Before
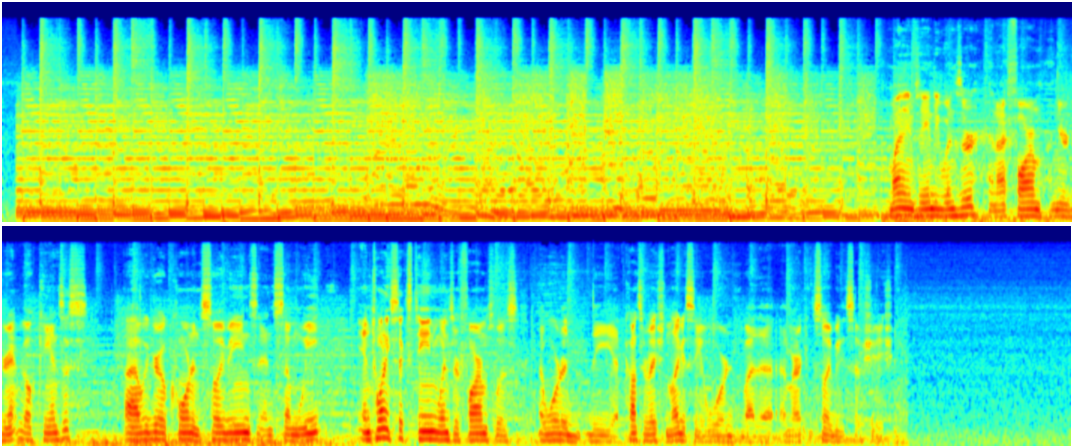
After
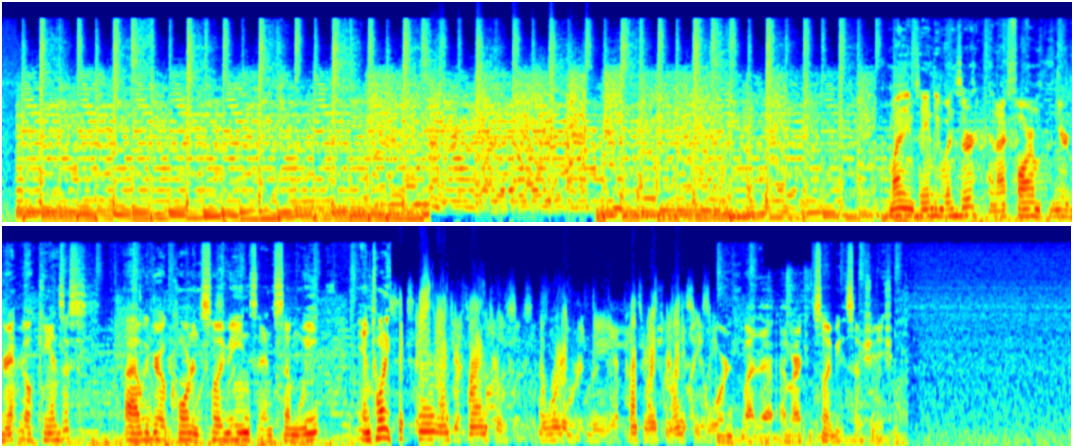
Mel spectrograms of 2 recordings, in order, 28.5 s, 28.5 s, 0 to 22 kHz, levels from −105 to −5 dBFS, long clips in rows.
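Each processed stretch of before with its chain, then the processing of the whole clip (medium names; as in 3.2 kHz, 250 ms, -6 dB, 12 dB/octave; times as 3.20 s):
5.70–7.91 s: steep high-pass 260 Hz 48 dB/octave + overdrive pedal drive 11 dB, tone 3 kHz, clips at -9 dBFS
12.21–17.44 s: hum notches 50/100/150/200/250/300/350/400/450 Hz + delay 177 ms -13.5 dB
19.44–23.79 s: cabinet simulation 190–3600 Hz, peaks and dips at 200 Hz -9 dB, 360 Hz +8 dB, 620 Hz -10 dB, 1.2 kHz -5 dB, 2 kHz -8 dB, 3.5 kHz -9 dB + thinning echo 215 ms, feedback 37%, high-pass 700 Hz, level -5 dB + loudspeaker Doppler distortion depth 0.74 ms
24.41–25.06 s: steep low-pass 9.4 kHz 72 dB/octave + comb 1.7 ms, depth 49%
whole clip: reverb removal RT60 0.7 s; dynamic bell 1.7 kHz, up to +5 dB, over -40 dBFS, Q 4.3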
